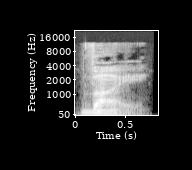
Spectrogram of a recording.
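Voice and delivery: वाई said alone as a clear long "vaai"; syllable demo. Shown as a demonstration. Teacher repeating the first syllable, careful pronunciation. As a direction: isolate वाई, drawn out like "vaai". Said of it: "को बोलिए वाई".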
